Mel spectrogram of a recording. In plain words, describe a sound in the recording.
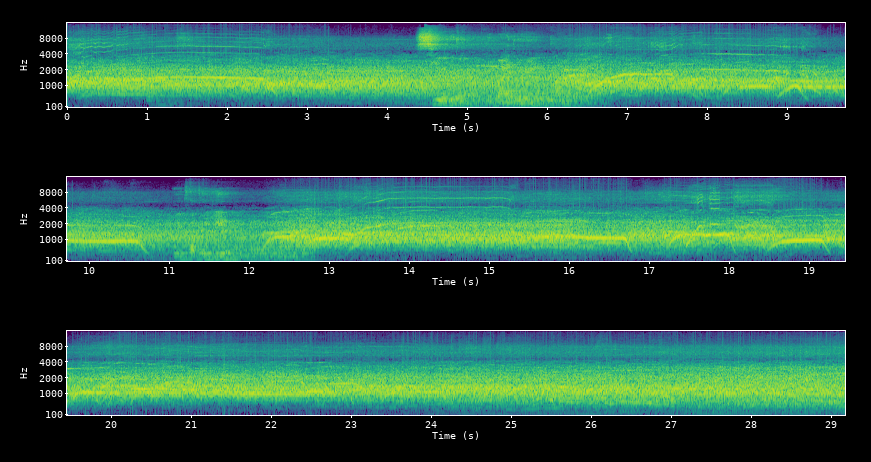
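A large crowd screams and cheers loudly in a big echoing arena.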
